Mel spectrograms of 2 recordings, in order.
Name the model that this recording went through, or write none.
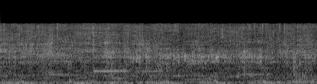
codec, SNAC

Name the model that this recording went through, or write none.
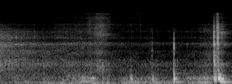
codec, SNAC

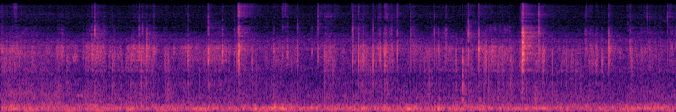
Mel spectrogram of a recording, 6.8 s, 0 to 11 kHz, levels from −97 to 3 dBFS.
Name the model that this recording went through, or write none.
vocoder, Vocos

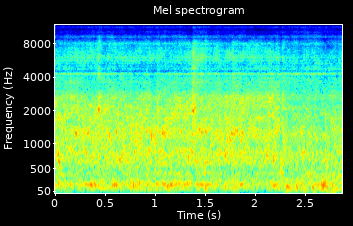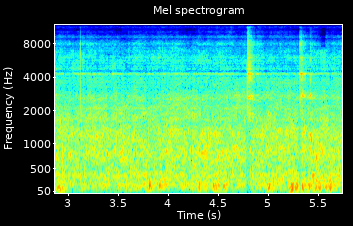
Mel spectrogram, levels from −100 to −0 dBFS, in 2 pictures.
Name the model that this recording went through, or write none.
codec, HILCodec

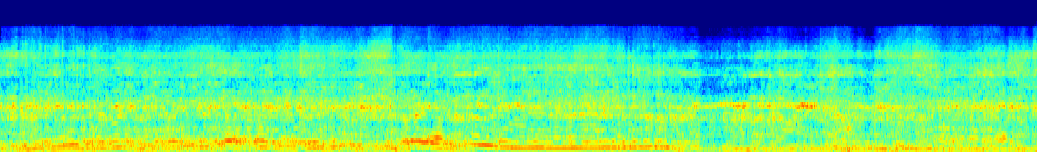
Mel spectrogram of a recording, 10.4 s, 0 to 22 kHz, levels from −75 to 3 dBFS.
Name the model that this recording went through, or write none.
codec, SNAC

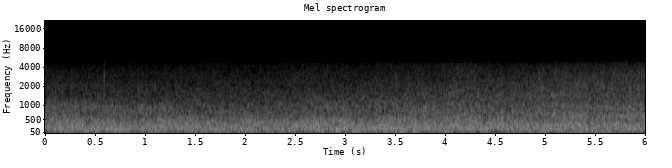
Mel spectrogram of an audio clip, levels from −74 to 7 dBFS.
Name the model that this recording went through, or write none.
none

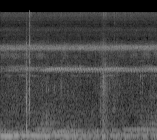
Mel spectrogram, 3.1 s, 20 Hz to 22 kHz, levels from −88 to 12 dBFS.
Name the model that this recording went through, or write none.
vocoder, BigVGAN v2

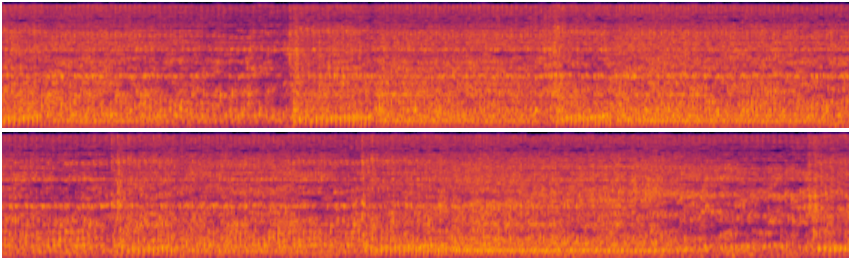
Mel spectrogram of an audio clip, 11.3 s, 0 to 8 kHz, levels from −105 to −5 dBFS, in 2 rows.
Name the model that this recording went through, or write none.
none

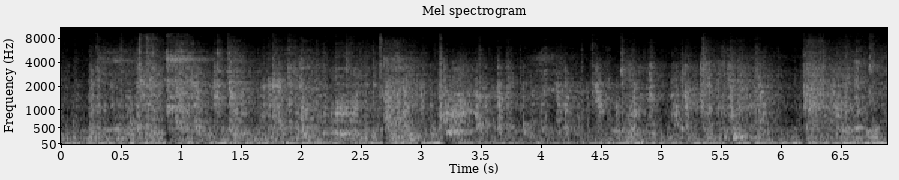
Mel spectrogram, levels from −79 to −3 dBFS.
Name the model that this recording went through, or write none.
vocoder, Vocos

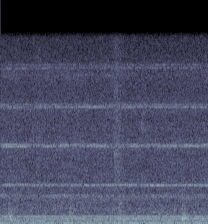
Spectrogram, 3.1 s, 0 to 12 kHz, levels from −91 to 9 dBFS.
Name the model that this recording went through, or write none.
none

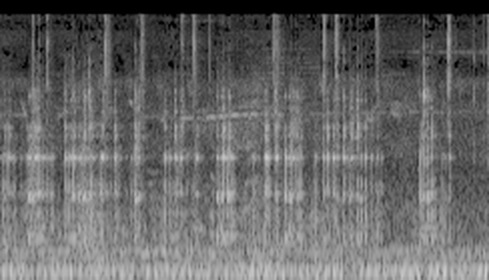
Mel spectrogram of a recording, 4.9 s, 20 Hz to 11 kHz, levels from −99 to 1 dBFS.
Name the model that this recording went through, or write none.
none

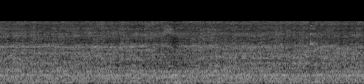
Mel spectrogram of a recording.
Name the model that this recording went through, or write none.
none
